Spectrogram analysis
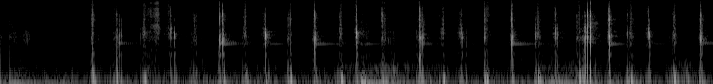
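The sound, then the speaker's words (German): Several keyboard keys are pressed at the same time, always at least two keys at once, again and again, giving a steady run of crisp clicks at fairly even intervals, with no talking. “Ich versuche einfach mal einen möglichst gleichen Abstand einzuhalten und drücke immer mindestens zwei Tasten gleichzeitig”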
